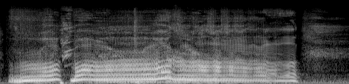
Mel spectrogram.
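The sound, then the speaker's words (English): A man vocally imitates the revving engine of a 392 Charger muscle car coming down 84th Street, a loud, buzzing drone that briefly breaks, then surges and sustains for a couple of seconds before cutting off. “He rip up, bust a U-turn, come down the side. 392 Charger.”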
